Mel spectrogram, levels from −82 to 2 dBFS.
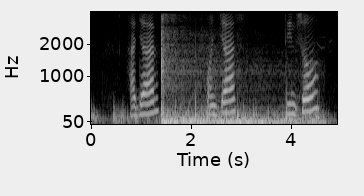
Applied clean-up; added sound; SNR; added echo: none; Boom; -5 dB; none.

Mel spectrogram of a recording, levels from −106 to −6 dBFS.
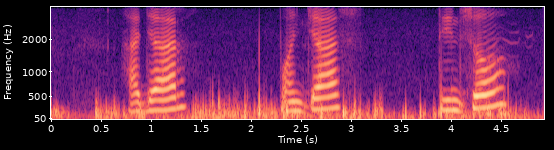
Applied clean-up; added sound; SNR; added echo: none; none; none; none.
